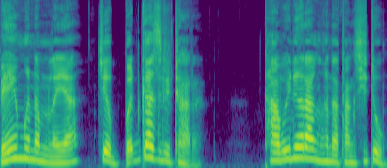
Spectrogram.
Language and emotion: Bodo, disgusted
